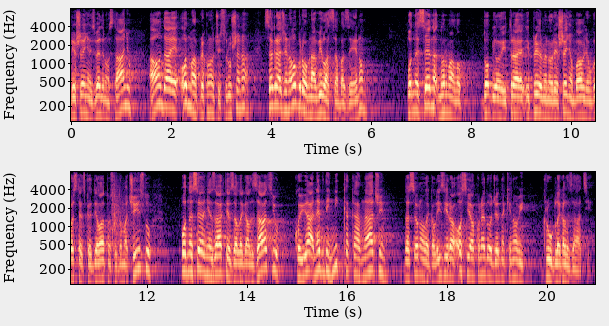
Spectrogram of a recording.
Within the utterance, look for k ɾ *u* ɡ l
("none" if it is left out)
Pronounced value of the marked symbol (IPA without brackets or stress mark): uː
